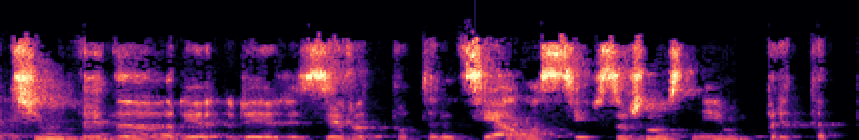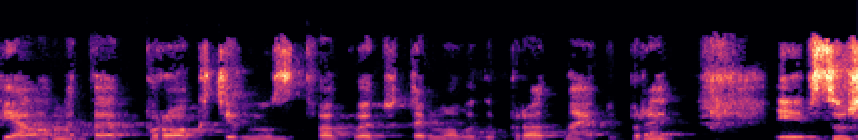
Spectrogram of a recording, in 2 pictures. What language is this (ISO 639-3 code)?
bul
